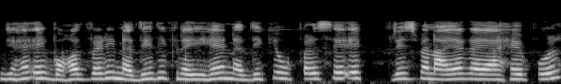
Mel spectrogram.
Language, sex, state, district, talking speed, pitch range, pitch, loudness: Hindi, female, Chhattisgarh, Sarguja, 205 wpm, 235-270 Hz, 250 Hz, -16 LUFS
